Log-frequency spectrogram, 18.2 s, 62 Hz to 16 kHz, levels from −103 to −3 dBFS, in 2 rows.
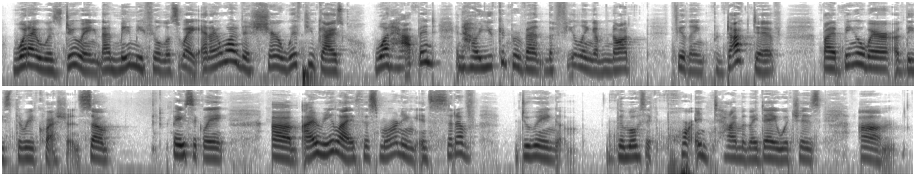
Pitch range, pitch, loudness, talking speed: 175-220 Hz, 190 Hz, -23 LUFS, 190 wpm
